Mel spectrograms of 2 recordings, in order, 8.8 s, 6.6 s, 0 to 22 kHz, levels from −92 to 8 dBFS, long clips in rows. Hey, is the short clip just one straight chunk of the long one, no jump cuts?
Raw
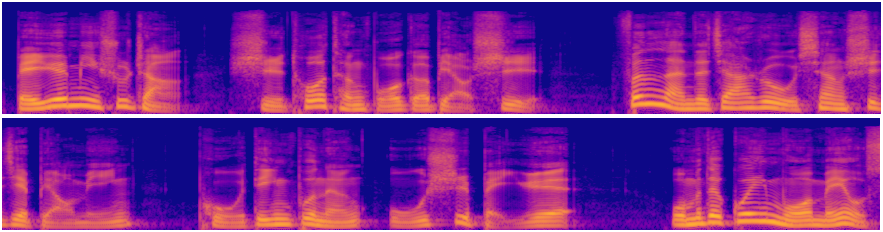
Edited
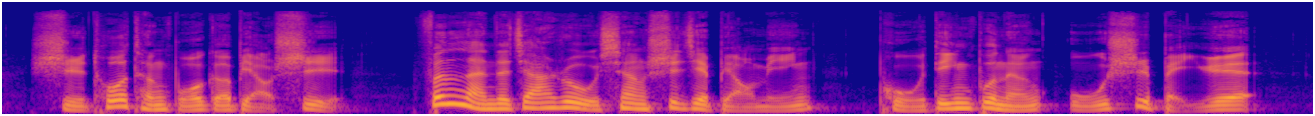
yes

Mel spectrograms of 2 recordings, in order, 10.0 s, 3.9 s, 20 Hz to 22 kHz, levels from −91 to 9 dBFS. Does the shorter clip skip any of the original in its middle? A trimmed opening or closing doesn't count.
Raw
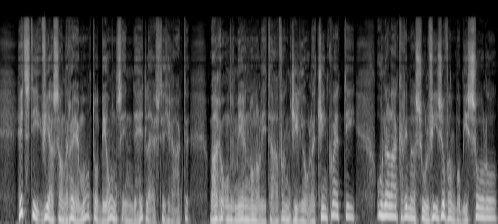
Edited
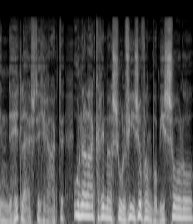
yes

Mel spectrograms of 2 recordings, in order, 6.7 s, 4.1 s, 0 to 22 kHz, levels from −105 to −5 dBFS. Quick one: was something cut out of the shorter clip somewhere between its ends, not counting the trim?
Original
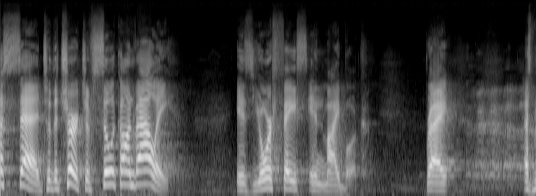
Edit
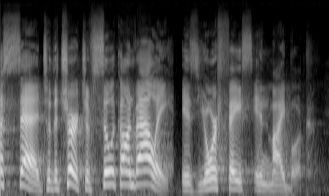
yes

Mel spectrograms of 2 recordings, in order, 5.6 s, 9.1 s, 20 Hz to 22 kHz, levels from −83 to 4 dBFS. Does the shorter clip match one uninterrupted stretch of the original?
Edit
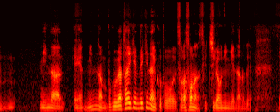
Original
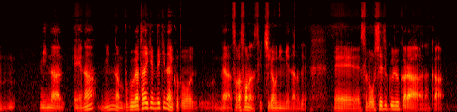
no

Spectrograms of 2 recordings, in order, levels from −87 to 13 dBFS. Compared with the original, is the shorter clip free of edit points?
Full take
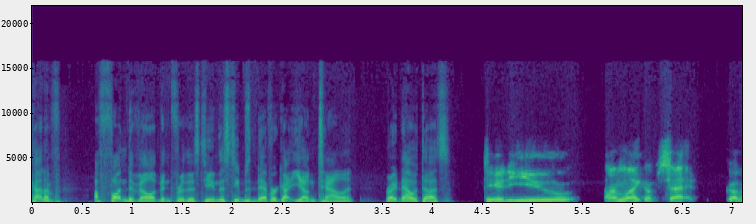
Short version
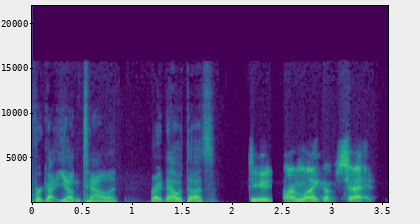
no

